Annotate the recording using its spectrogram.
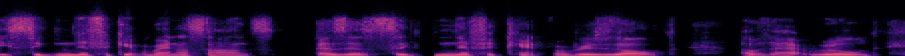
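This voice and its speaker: Speaking with a Canadian accent, a man uses ordinary pitch variation. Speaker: city councillor testifying as witness. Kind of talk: sworn testimony at inquiry. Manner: fast.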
